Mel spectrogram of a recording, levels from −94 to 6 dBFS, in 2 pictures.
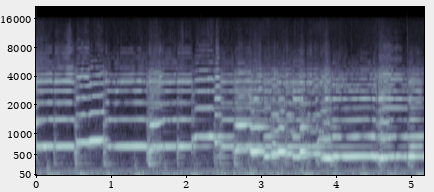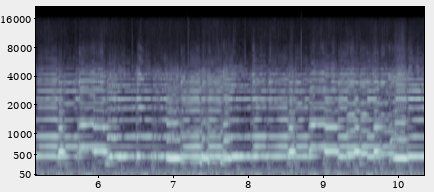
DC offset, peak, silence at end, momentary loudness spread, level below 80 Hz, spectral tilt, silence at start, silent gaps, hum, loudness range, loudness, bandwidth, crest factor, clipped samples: under 0.1%; -6 dBFS; 0 s; 5 LU; -38 dBFS; -3.5 dB/octave; 0 s; none; none; 1 LU; -18 LUFS; 10.5 kHz; 12 dB; under 0.1%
